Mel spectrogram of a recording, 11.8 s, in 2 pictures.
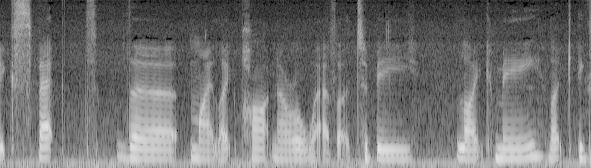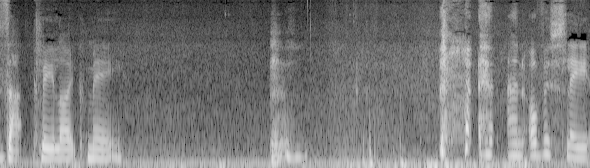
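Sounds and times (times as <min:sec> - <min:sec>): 
speech: 0:00.0 - 0:07.2, 0:08.6 - 0:09.1, 0:10.8 - 0:11.8
throat clearing: 0:08.6 - 0:09.0.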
